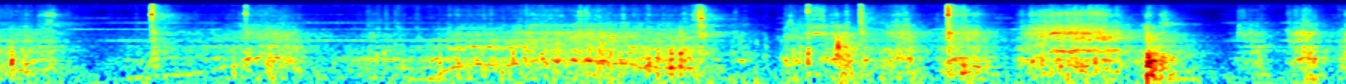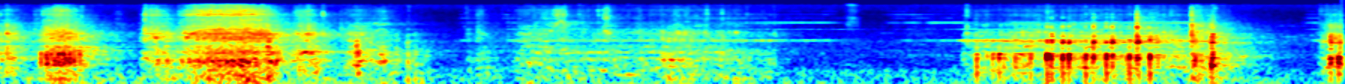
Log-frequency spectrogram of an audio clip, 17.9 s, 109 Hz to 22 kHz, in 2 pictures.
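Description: Traxxas TRX-4 RC crawler's electric motor and gearbox whirring in uneven bursts as it climbs over other RC cars, with knocks and scrapes of tyres and plastic bodies. The motor runs louder for a stretch near the end.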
